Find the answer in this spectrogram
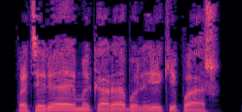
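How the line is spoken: Gloomy prediction. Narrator (Russian): мрачно предсказал я

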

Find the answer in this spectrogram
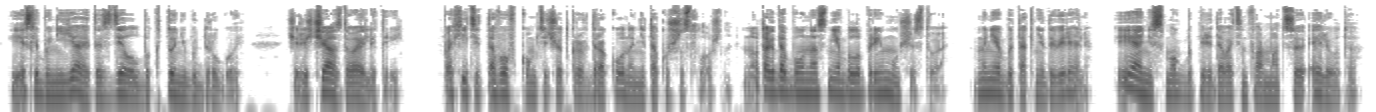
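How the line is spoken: Cold. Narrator (Russian): холодно проговорил Эштон

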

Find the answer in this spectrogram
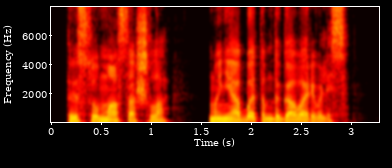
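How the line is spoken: Growling. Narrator (Russian): прорычал инквизитор

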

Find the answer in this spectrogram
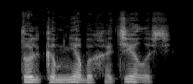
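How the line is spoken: Quiet speech. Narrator (Russian): тихо произнесла она

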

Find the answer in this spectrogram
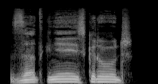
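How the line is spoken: Sharp rebuke. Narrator (Russian): осадил его командир

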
